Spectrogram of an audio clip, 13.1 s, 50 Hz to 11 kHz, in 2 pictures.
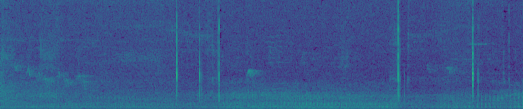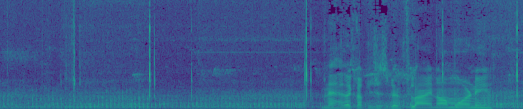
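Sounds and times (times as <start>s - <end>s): helicopter rotor drone: 0.0s - 13.0s
sharp clicks: 8.3s - 9.1s, 10.3s - 10.6s.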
